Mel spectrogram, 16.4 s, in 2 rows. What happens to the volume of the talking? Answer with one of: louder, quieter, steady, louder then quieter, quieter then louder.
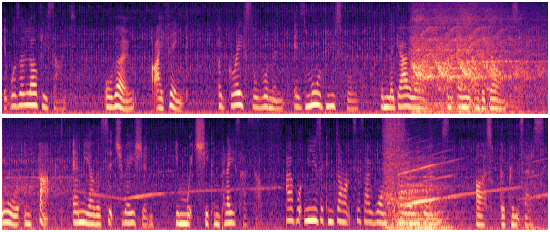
steady.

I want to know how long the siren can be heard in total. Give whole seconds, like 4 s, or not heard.
9 s.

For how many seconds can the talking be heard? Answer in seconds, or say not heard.
16 s.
